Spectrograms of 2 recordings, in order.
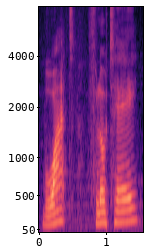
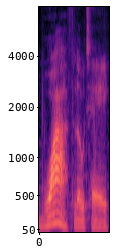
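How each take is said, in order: First: The first word ends with a t sound. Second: The first word ends without a t sound. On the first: The speaker calls it wrong. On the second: The speaker calls it right.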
